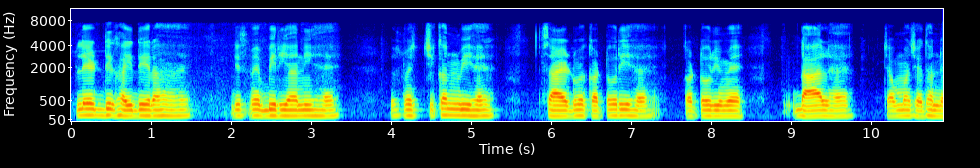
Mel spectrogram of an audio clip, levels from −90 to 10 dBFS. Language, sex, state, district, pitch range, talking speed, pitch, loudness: Hindi, male, Chhattisgarh, Raigarh, 125-130 Hz, 125 wpm, 130 Hz, -17 LUFS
